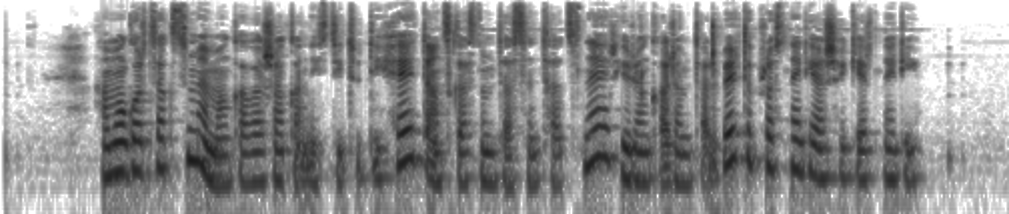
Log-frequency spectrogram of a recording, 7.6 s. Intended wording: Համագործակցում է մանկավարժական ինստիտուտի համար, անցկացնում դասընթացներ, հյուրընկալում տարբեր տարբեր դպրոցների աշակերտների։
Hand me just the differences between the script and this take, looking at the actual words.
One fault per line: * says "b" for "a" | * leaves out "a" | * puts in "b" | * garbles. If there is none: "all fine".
* says "հետ" for "համար"
* leaves out "տարբեր"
